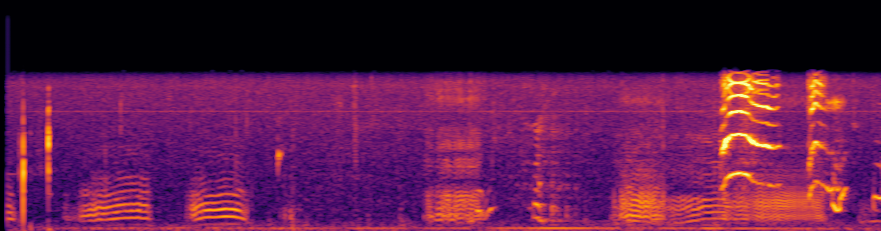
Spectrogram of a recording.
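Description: Afghan Hound puppies whine in short, arched squeals, ending with higher, thin squeaks.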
